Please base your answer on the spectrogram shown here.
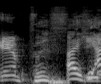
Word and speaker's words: amphitheater: But not the amphitheater. I've never. Where's the TH coming from? It's crazy. Is there a TH in that it's word? No, it's a PH.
